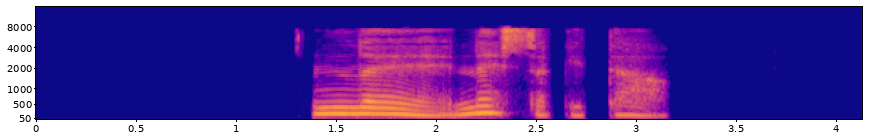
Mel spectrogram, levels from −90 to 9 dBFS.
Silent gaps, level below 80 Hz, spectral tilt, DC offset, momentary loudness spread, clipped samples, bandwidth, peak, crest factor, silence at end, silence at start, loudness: 2.60-2.65 s, 2.77-2.86 s; -58 dBFS; -4.5 dB/octave; under 0.1%; 14 LU; under 0.1%; 8.4 kHz; -2 dBFS; 18 dB; 0.95 s; 1.4 s; -16 LUFS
